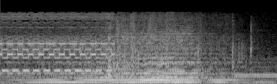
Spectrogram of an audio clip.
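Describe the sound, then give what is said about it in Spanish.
A telephone rings steadily, a bright electronic trill with several stacked tones that holds for about two seconds before dropping off, leaving a quieter lower hum. “Llama para ver si estoy en casa.”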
